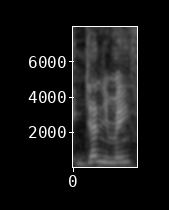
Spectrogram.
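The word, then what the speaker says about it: Ghanimé: Je parle ma page Facebook parce que mon nom de famille, ça s'écrit Ganimé. C'est animé avec GH en avant.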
